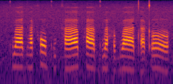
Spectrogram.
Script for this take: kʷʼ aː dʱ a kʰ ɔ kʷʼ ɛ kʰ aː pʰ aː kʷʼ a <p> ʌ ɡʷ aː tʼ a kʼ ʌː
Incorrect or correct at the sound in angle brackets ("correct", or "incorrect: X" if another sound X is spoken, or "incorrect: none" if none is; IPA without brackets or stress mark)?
incorrect: h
